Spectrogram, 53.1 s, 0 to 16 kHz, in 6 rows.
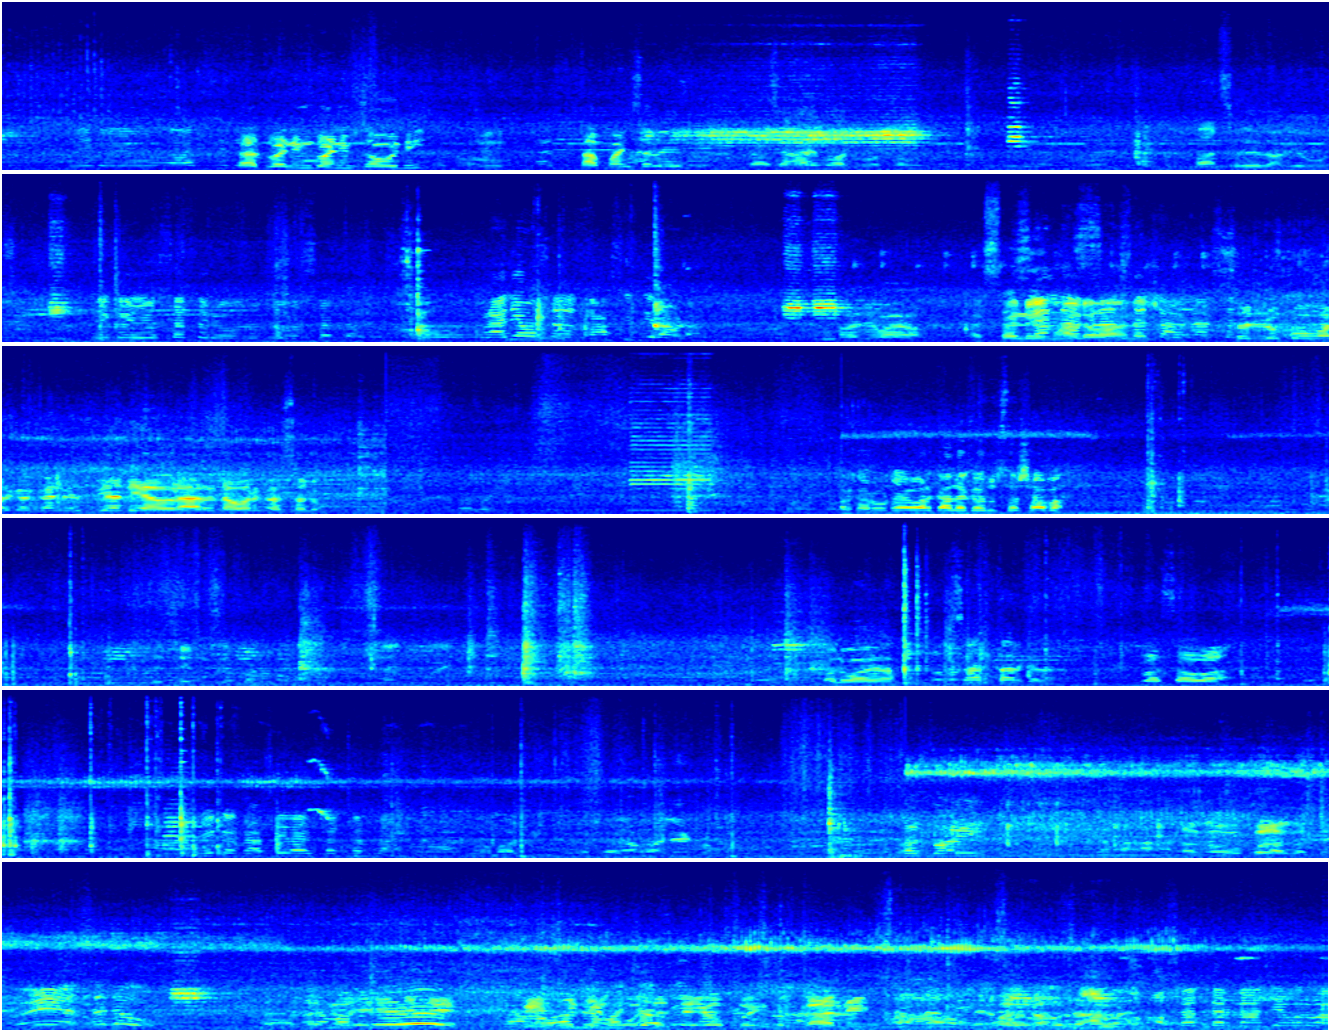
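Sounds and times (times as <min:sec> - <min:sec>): road traffic rumble: 0:00.0 - 0:53.0
steady background noise: 0:00.0 - 0:53.0
men talking: 0:01.5 - 0:09.6, 0:14.4 - 0:21.4, 0:22.8 - 0:26.6, 0:27.3 - 0:29.8, 0:31.4 - 0:35.6, 0:37.3 - 0:53.0.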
